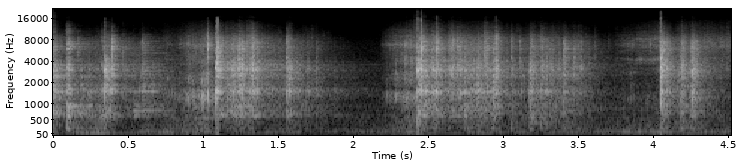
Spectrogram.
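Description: Brittle jaggery and sesame sweets (revdi) snap and crunch in a few close bursts with brief pauses between, crisp cracking and crumbling sounds, no talking.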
